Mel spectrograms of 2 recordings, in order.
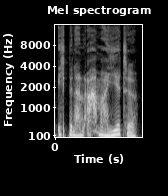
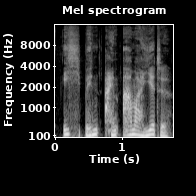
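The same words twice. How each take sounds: First: Said in the usual way. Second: Slow, pointed delivery of "Ich bin ein armer Hirte"; emphatic prompting. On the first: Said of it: "flüsterte Franzi noch einmal voller Nachdruck". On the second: A narrator's reading. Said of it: "noch einmal voller Nachdruck".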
